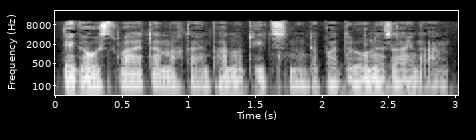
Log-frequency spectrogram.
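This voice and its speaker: A man with a gravelly voice narrating a German radio crime drama from a script. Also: sits low, fairly quick, darkish tone.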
